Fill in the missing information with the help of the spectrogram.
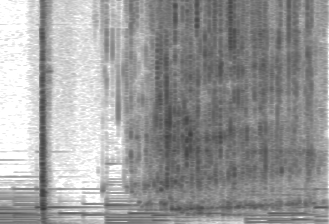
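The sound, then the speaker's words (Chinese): Lemonade pours into a glass in a steady, splashy stream lasting a couple of seconds, with soft tonal music playing underneath and a brief knock just before the pour. “来，喝杯柠檬水，咱们慢慢聊。”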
